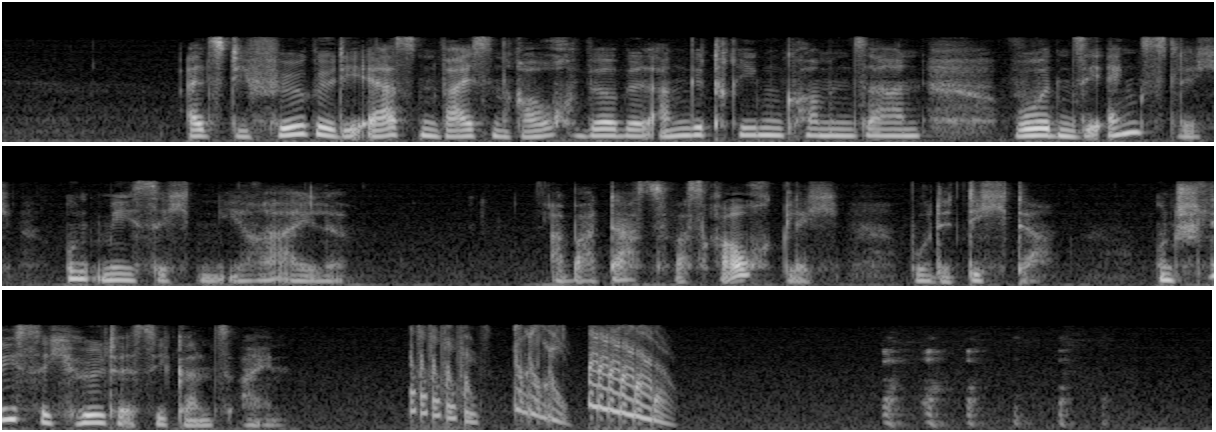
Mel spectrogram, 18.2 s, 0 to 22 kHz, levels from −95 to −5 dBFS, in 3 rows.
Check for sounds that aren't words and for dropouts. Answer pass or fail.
fail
